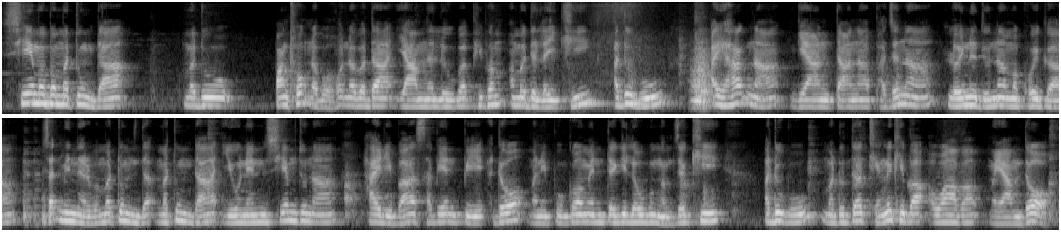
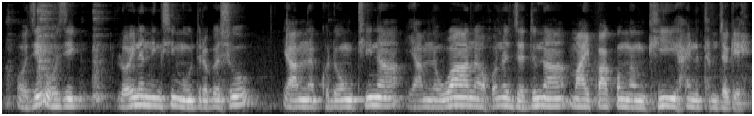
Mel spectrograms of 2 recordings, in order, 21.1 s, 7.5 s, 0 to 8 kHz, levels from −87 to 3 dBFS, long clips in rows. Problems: background sounds at intervals, background conversations at intervals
